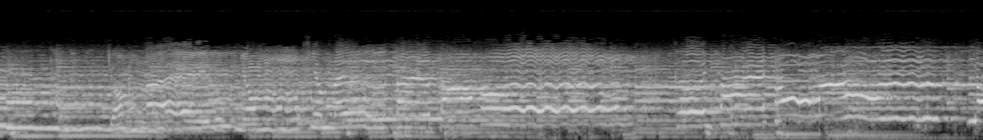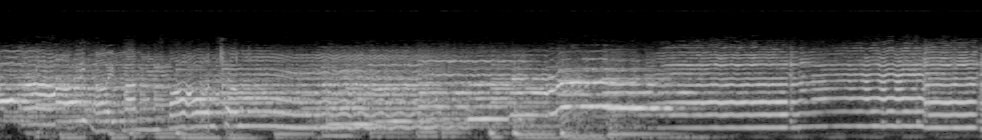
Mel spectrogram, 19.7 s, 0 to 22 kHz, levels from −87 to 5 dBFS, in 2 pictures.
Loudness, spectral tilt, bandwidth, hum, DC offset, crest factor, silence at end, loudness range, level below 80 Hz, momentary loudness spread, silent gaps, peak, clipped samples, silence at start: -14 LUFS; -5 dB/octave; 7 kHz; none; under 0.1%; 12 dB; 0 s; 4 LU; -48 dBFS; 6 LU; none; -4 dBFS; under 0.1%; 0 s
